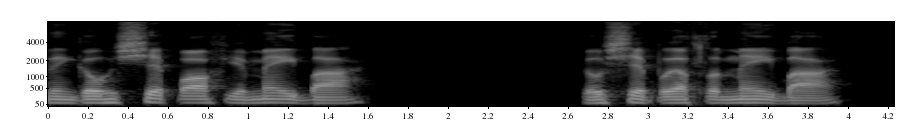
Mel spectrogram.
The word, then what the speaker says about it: Maybach: Go ahead and go ship off your Maybach. Go ship off the Maybach. It's pronounced Maybach, but we say it wrong. People say Maybach. It's Maybach.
